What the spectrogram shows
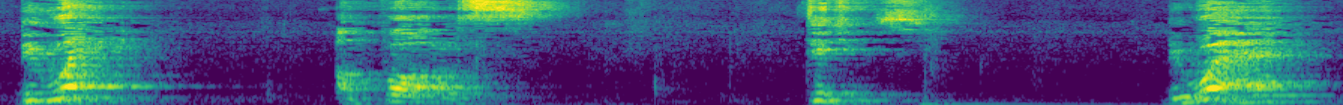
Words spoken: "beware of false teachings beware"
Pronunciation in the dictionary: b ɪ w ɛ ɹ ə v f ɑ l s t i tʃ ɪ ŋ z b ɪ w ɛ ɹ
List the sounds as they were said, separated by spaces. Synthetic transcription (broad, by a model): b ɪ w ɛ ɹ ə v f ɑ l s t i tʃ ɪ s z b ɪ w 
